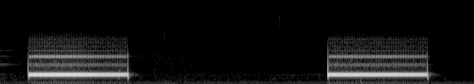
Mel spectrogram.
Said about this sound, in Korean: 그리고 얼마의 시간이 지나자 제 행동이 경솔했다는 생각이 들었고 시간이 지날수록 그가 너무도 그립고 견딜 수가 없어서 그 사람의 생일날 그에게 전화를 걸었습니다.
